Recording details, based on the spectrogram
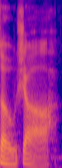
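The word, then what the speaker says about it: Pso'Xja: I think it's pronounced Soja. I think the P is silent.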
